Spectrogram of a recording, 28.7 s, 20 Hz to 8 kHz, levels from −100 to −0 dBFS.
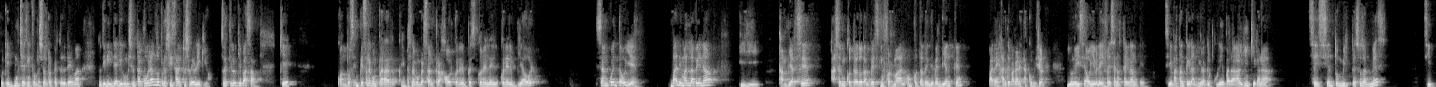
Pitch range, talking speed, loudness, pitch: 155-190 Hz, 205 wpm, -20 LUFS, 170 Hz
